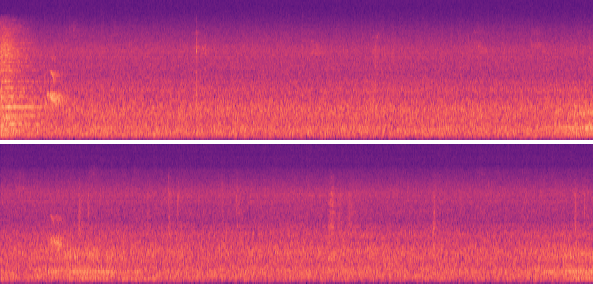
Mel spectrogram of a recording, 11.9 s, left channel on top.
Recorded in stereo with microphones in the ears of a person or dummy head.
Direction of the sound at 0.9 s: 40° left (ahead or behind).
